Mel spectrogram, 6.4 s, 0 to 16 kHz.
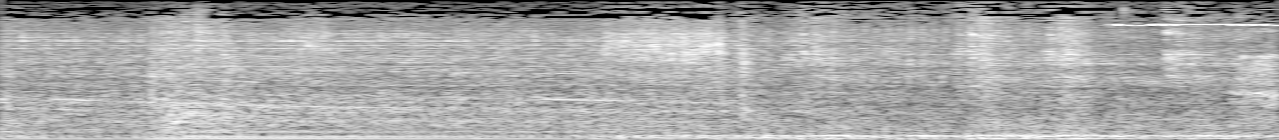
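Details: Yamaha Mio M3 fuel-injected scooter, previously stalling, lacking power and hard to idle, now idling steadily with an even low putter and no stumbling after setting the yellow screw to 2.5 turns and centering the TPS; faint music behind.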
